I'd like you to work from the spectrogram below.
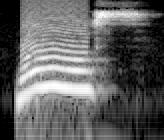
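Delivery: loud, high call of the name. A narrator's reading. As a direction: boom the name from the doorway. Dad calls him out.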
